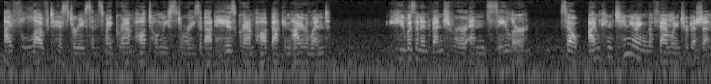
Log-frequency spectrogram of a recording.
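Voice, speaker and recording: A woman's voice: fairly low pitch, moderate pace, sharp tone, rough recording. An actress playing an eager, bookish young woman researcher in a video game, earnest and enthusiastic. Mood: eager, admiring. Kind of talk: video game cutscene acting.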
